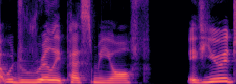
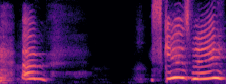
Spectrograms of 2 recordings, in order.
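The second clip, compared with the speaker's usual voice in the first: mock posh panicked voice, higher and louder; 4 dB louder than usual. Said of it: "when I panic, I turn really posh".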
